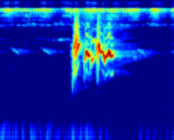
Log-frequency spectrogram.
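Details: Sooty-headed bulbul giving a loud lure song meant to provoke wild bulbuls and call rivals: a single quick bubbly phrase of three or four liquid notes lasting under half a second, with silence around it.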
